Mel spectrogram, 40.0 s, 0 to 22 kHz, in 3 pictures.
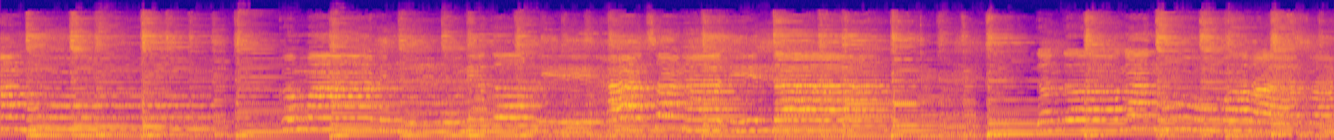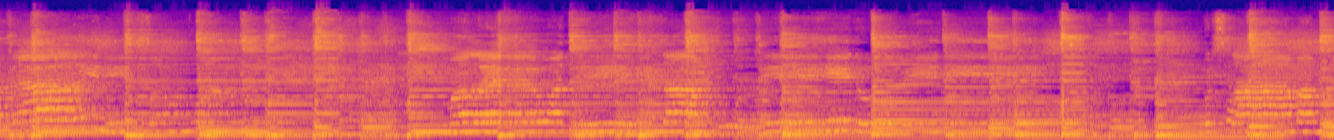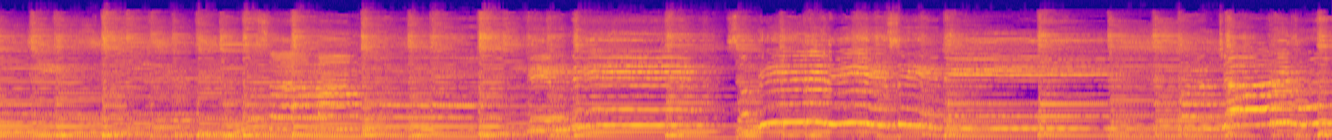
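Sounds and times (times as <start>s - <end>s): person singing: 0.0s - 9.5s, 10.3s - 16.4s, 17.2s - 24.3s, 25.4s - 40.0s
acoustic guitar strumming: 0.0s - 40.0s.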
